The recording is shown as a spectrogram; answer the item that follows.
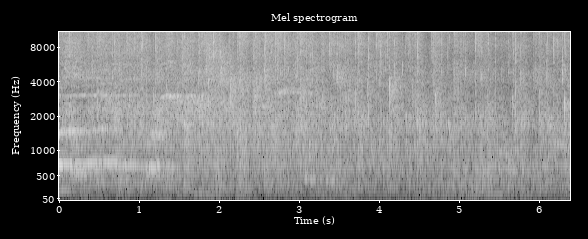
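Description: Audience applauding, a dense, steady clatter of clapping, with a held note from the song dying away in the first second or so.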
